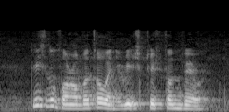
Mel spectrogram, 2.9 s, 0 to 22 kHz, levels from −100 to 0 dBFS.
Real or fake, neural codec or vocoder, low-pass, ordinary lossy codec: fake; codec, 16 kHz, 8 kbps, FreqCodec, larger model; 7.2 kHz; none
